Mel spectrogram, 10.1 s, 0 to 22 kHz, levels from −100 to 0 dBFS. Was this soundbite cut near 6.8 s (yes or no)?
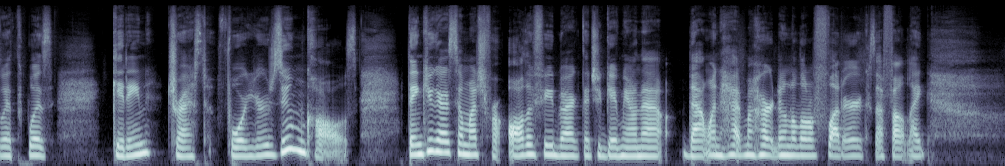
no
